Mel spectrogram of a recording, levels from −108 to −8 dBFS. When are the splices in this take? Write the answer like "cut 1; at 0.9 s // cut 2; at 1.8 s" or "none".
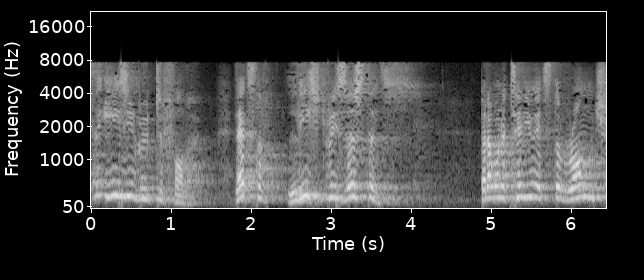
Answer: cut 1; at 2.1 s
